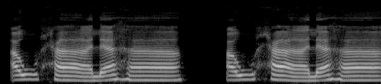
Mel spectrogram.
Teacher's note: हमज़ा पर वाउलीन है, नरम आवाज़ के साथ जल्दी पढ़ेंगे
